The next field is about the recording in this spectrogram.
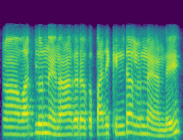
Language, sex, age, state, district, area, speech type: Telugu, male, 18-30, Telangana, Wanaparthy, urban, conversation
